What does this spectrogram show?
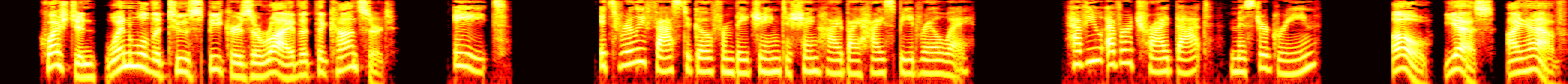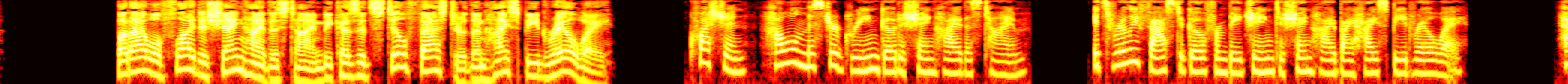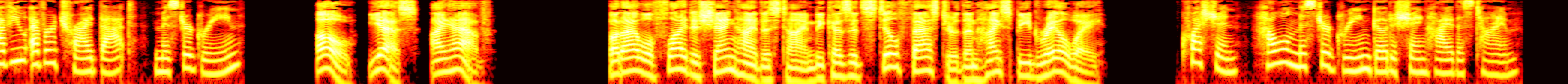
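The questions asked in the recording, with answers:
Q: Question, how will Mr. Green go to Shanghai this time?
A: By plane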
